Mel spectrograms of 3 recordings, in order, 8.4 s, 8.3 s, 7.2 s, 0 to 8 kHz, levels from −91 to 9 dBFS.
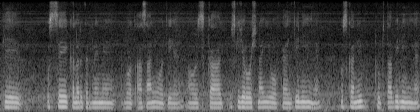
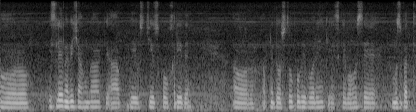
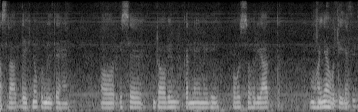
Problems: constant background noise, low volume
